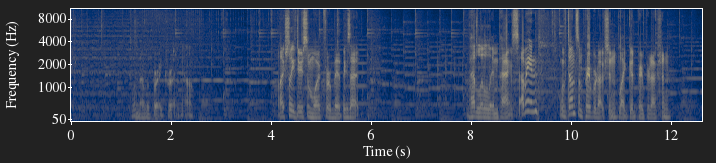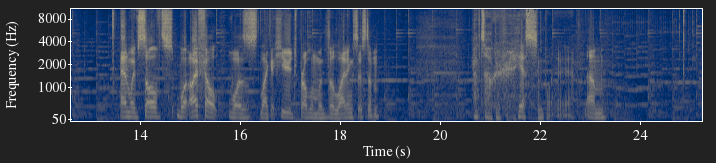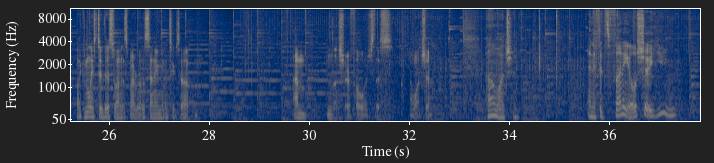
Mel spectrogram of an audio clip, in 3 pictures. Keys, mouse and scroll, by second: 9.5 click, 10.7 scroll up 1, 11.2 scroll down 1, 15.1 click, 21.8 click.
